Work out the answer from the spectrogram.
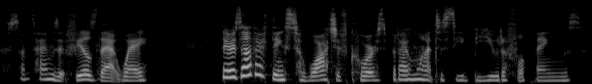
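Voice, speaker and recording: A woman's voice: mid-range voice, animated, moderate pace, a bit bright, no echo, clean studio sound, lightly acted. Dreamy, talkative young small-town woman played by an actress. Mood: dreamy, proud. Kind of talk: naturalistic audio drama dialogue.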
